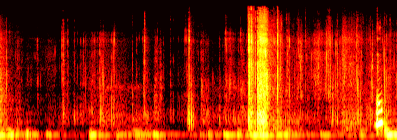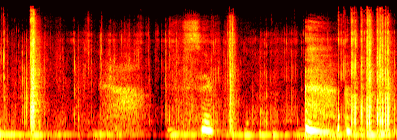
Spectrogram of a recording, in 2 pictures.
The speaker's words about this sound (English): So let's get you all cleaned up and in a fresh diaper, little one. I have a nice crinkly diaper for you with a little surprise.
